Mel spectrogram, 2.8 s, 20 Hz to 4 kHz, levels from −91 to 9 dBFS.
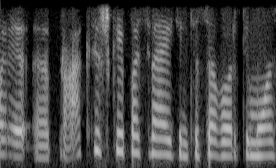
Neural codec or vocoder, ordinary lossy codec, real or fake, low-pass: none; AAC, 32 kbps; real; 3.6 kHz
